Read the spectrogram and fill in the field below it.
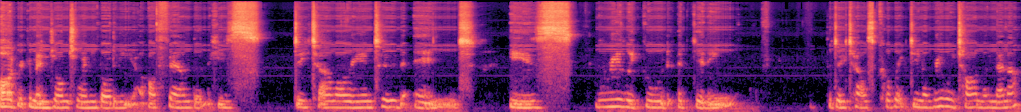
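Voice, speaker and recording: Speaking at a fairly slow pace, a woman has a dark, mellow tone with vocal fry and ordinary pitch variation. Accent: Australian. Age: 60s. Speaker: retired teacher, client. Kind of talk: testimonial interview. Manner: hesitant with fillers.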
